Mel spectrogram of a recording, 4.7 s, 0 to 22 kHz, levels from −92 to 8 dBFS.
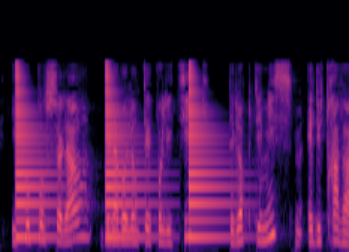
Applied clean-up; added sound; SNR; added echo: none; Guitar; -5 dB; none.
